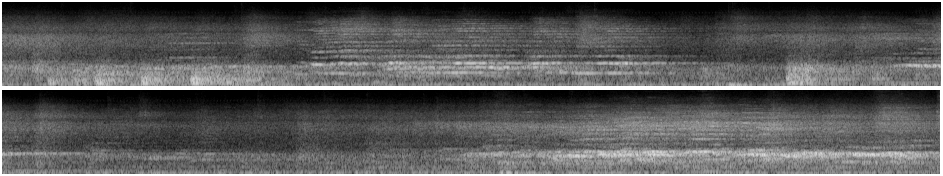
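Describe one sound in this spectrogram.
Players shout to each other across a large echoing rink.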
